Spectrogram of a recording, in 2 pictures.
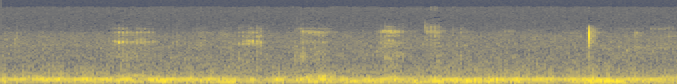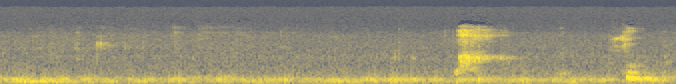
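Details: A cat sniffing its owner's towel, which it loves the smell of, purring in a soft steady drone indoors, with a few faint rustles and a brief squeak near the end.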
